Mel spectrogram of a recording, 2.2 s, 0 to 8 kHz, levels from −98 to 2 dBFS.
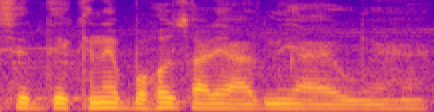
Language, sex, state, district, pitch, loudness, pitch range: Hindi, male, Bihar, Patna, 120 Hz, -17 LUFS, 110-130 Hz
